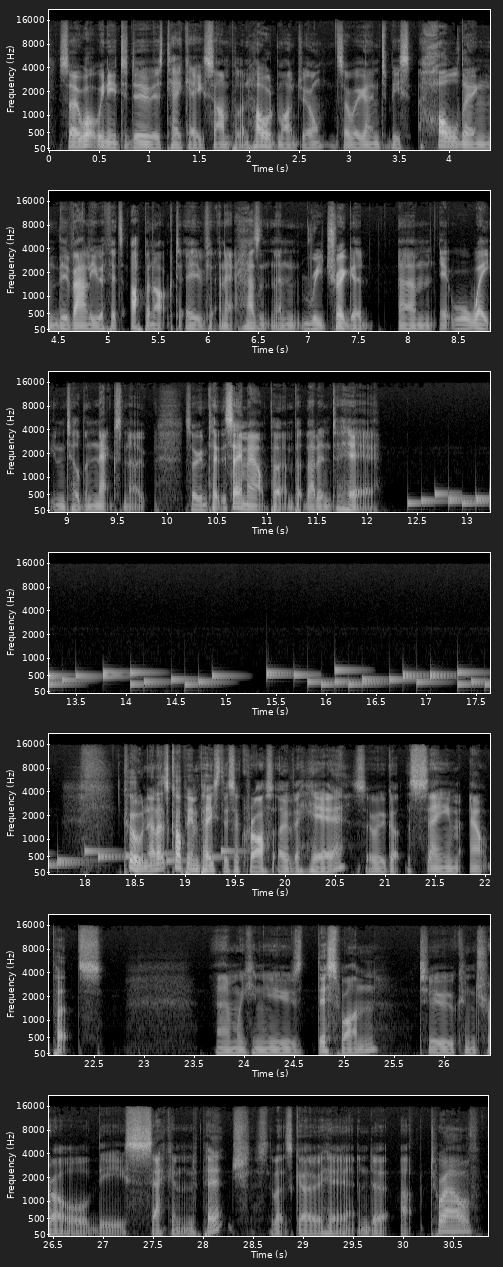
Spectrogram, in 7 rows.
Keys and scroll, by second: 0.6-1.5 typing, 19.1 space, 19.2 super+c, 19.9 super+v, 29.7-30.5 typing.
